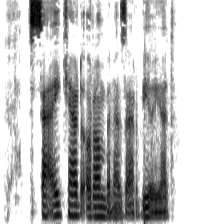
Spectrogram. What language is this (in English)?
Persian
